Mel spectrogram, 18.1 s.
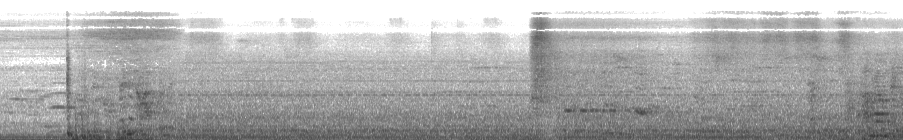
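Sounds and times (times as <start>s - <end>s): train equipment humming: 0.0s - 18.0s
air hiss: 10.6s - 11.3s.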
